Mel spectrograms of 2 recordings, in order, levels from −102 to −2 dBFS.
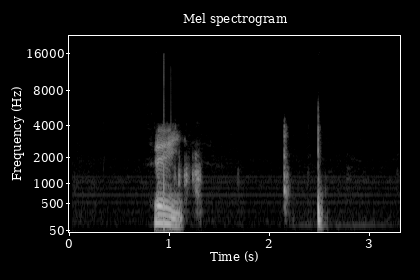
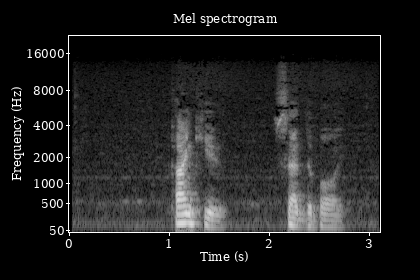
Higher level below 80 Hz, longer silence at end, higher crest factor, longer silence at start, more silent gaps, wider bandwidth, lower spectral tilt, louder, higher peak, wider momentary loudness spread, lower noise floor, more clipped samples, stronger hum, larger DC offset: second, -82 dBFS vs -64 dBFS; first, 0.8 s vs 0.4 s; about the same, 24 dB vs 24 dB; second, 0.85 s vs 1.05 s; neither; second, 7.2 kHz vs 11.5 kHz; second, -6 dB/octave vs -7.5 dB/octave; second, -39 LUFS vs -26 LUFS; second, -20 dBFS vs -4 dBFS; about the same, 18 LU vs 19 LU; first, -85 dBFS vs -63 dBFS; neither; neither; neither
